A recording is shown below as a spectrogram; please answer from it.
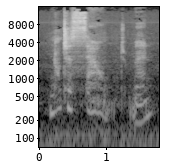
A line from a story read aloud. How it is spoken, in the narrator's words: breathed Odysseus to his troops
